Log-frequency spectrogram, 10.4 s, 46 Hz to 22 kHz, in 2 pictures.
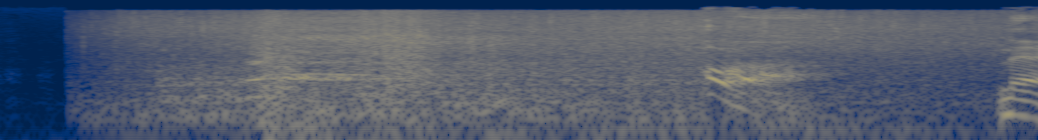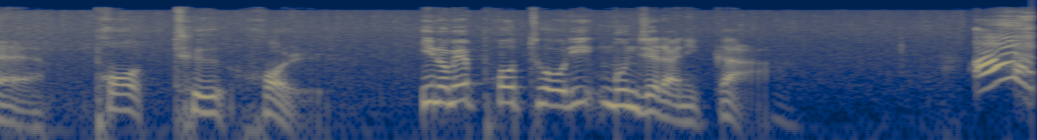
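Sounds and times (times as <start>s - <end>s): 
sea waves crashing on a stormy night at the South Sea coast of Korea: 0.4s - 5.5s
storm rain on a stormy night at the South Sea coast of Korea: 0.4s - 10.3s
speech: 5.0s - 9.1s.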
